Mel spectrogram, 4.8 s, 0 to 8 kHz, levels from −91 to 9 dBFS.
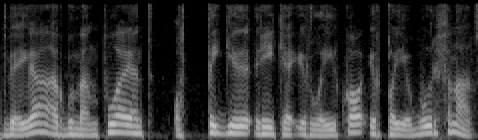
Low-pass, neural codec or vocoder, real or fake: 7.2 kHz; codec, 24 kHz, 3 kbps, HILCodec; fake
